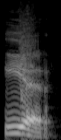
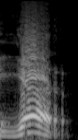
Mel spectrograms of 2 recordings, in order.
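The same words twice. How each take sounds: First: ईयर said i-yar, starting on a plain ee vowel; ईयर with an ee vowel start, not a y; wrong ear sound. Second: ईयर said yar, starting on a clear y; correct year sound. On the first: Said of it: "ईयर नहीं है". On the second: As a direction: say ईयर like English year, y first. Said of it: "तो इसका उच्चारण ईयर है". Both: Shown as a demonstration.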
